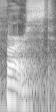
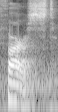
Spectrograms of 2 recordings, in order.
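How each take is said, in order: Both takes have the same delivery.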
